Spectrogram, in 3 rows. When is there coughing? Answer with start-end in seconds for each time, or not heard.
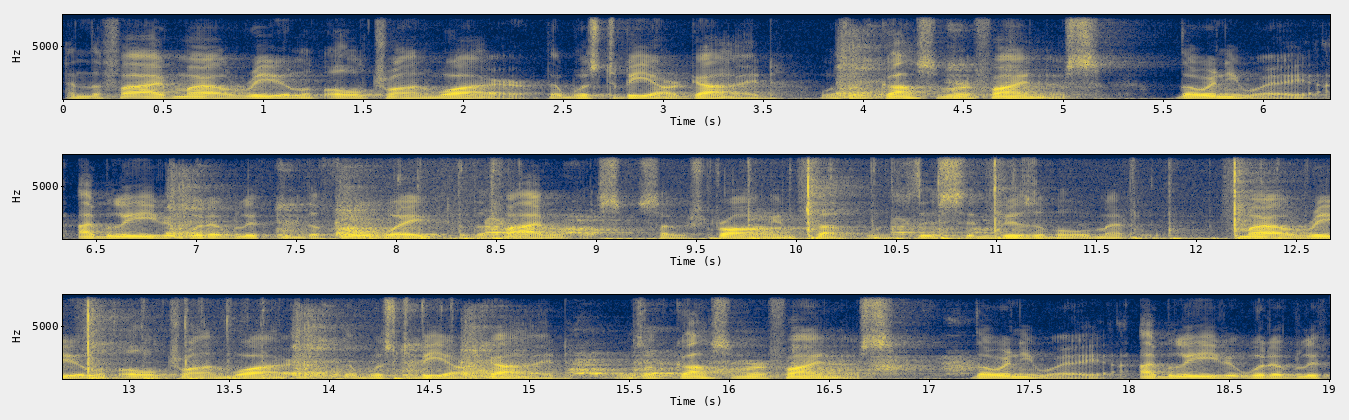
3.9-4.8, 6.8-8.2, 13.8-15.1.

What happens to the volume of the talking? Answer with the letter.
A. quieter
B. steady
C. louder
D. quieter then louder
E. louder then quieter
B.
